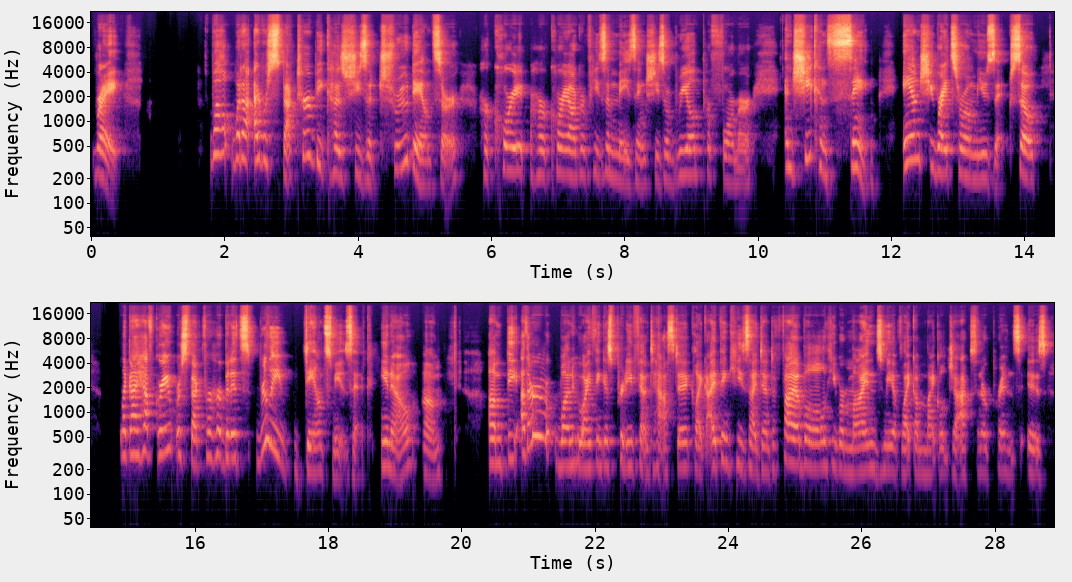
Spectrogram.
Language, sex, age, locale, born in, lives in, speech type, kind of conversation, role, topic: English, female, 55-59, en-US, United States, United States, conversation, podcast, guest, How can a hobby positively impact someone's life and well-being?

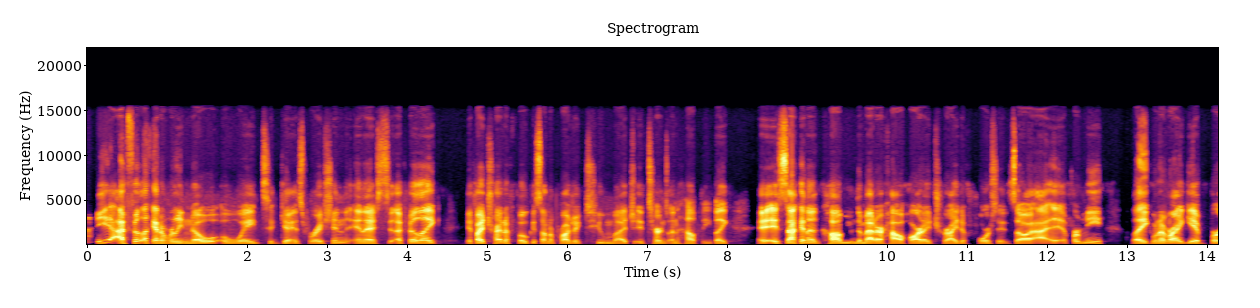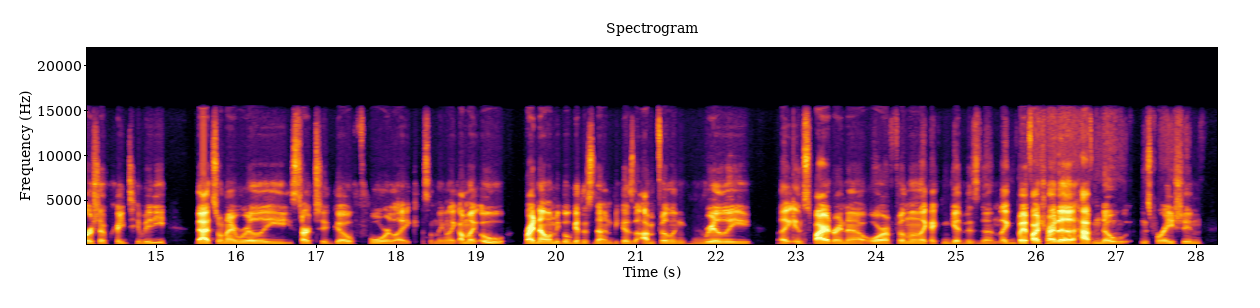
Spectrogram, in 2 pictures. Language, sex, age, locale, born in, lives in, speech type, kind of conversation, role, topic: English, male, 20-24, en-US, United States, United States, conversation, podcast, guest, What are some ways people can nurture and develop their creativity over time?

